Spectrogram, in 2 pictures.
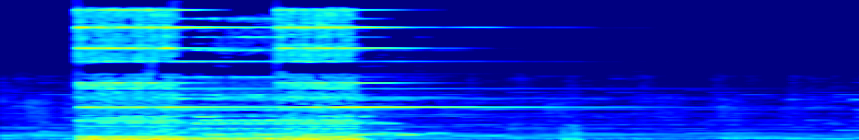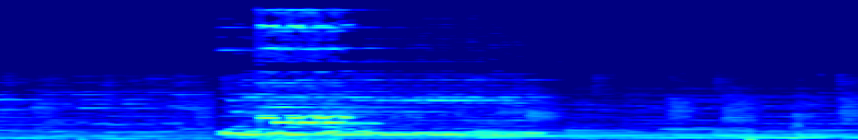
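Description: Several landline telephones ringing at once. A loud double ring comes about half a second in, and a warbling electronic ring runs from about five and a half to seven seconds, over a steady mix of electronic ringtones.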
